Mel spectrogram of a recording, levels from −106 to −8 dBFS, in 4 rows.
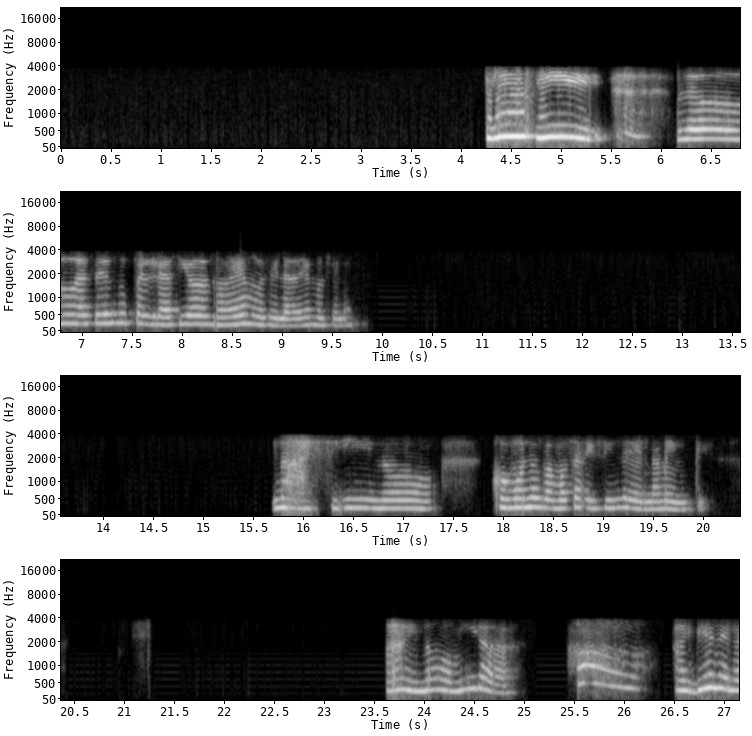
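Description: Throughout, the audio has the rough, slightly synthetic texture of the G.729 codec, consistent with 8 kbit/s and confined to about 200 Hz to 3.5 kHz. The damage is plainly audible, but it is steady rather than arriving in bursts like the faults below.

From 4.24 to 5.23 s there is microphone overload. Peaks run about 11 dB past full scale and nearly a third of the waveform is flattened. The result is a harsh crackle on loud syllables that follows the signal's loudness, not a tonal smear. The likely cause is an input level set too high.

Within that stretch, at 4.27 s, the microphone volume stepped down by about 2 dB. It stepped down again by about 9 dB at 5.28 s and by about 4 dB at 6.42 s. Voice and background drop together in one clean step with no added distortion, unlike the fade of concealment. This is likely the call software reacting to the clipping.

VoIP packet loss concealed by the speech codec follows at 5.57 to 5.63 s (40 ms), 14.02 to 14.14 s (120 ms), 16.33 to 16.42 s (60 ms), 18.77 to 18.85 s (40 ms) and 21.22 to 21.24 s (20 ms). 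The decoder extrapolates from its last pitch and filter, lowering the gain as it goes, and the longest gap fits six 20 ms packets.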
